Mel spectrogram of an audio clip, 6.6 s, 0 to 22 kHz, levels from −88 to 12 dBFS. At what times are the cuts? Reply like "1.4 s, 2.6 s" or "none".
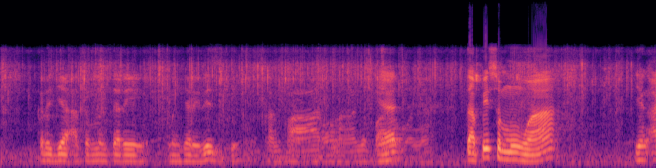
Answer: none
